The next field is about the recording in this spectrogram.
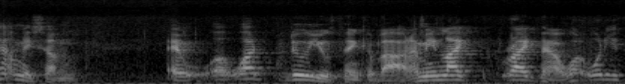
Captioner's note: stammers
